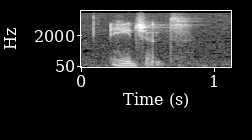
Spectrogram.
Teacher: 2 syllables, stresses on the first syllable.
